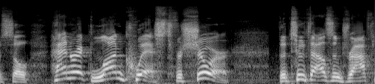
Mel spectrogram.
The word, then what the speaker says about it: Henrik Lundqvist: I've been getting creamed in the comments on how I'm pronouncing his name, so Henrik Lundqvist for sure.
